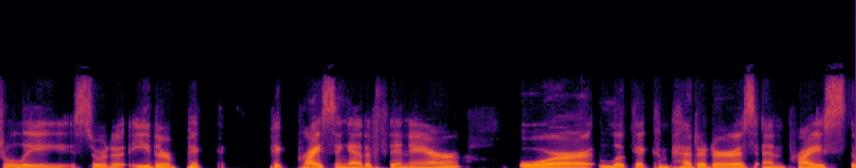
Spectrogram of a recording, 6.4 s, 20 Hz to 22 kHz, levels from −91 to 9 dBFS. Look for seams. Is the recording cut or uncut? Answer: uncut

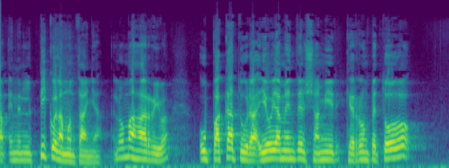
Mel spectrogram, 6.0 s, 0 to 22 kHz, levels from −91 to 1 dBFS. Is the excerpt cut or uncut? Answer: uncut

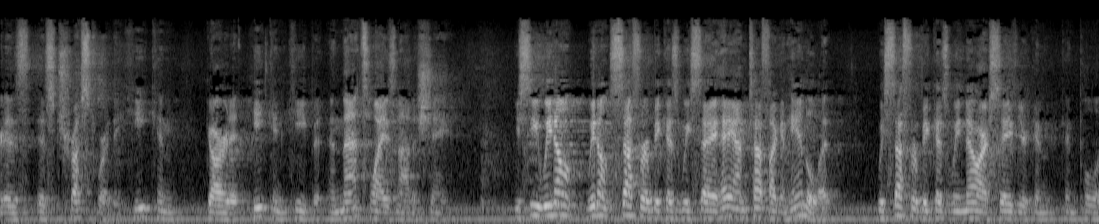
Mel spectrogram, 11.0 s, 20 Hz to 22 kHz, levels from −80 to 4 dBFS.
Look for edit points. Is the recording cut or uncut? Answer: uncut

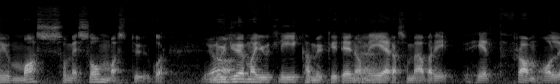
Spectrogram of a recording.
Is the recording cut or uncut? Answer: uncut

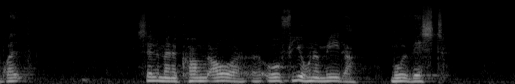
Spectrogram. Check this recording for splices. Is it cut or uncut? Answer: uncut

